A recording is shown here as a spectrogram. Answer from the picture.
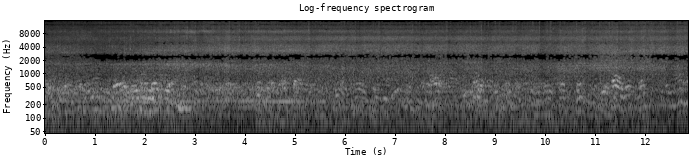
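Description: Model trains running close past on the layout's track, a steady rolling noise, under indistinct background chatter.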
